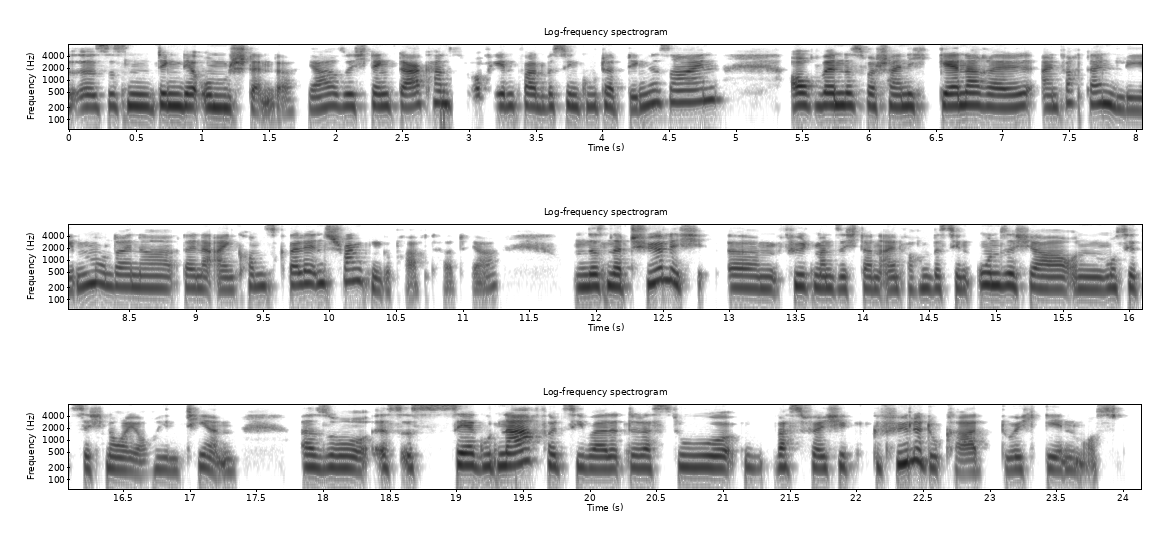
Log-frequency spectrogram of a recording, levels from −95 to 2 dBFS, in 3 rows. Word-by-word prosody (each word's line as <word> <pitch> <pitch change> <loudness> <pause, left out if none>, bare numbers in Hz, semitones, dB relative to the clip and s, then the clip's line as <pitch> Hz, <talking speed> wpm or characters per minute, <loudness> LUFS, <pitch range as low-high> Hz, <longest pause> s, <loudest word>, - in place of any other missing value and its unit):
äh, 210 0 -3
es 210 +1 -2
ist 225 +1 -4
'n 220 -2 +2
Ding 230 0 +5
der 215 -2 +3
Umstände, 205 -5 0
ja? 195 +3 -2
Also, 225 0 -2
ich 220 0 -3
denke, 225 -1 +2
da 215 +2 +6
kannst 260 -1 -3
du - - -35
auf - - -12
jeden 225 0 0
Fall 220 -2 +2
'n 200 - -7
bisschen 220 0 -2
guter 220 0 -3
Dinge 220 +7 -3
sein, 280 +3 +1 0.5
auch 235 0 +4
wenn 240 0 +8
das 235 +1 +1
wahrscheinlich 220 0 0
generell 225 -1 +5
einfach 210 +6 -4
dein 250 0 +2
Leben 190 +7 -2
und 240 - -3
deine 205 -2 -4
deine 200 -2 -3
Einkommensquelle 225 +6 -2
ins 260 +1 +1
Schwanken 295 +1 -2
gebracht - - -14
hat, - - -16
ja? - - -11 0.6
Und 215 +1 +1
das 220 +1 +3
natürlich, 255 - +2
ähm, 200 -3 -2
fühlt 220 -2 -1
man 195 -1 -1
sich 190 0 -5
dann 190 -2 -4
einfach 185 +1 -6
'n 200 - -3
bisschen 195 +1 -4
unsicher 225 -6 +1
und 190 -1 -3
muss 200 +1 -4
jetzt 205 - -4
sich 195 0 -5
neu 180 -6 -2
orientieren. 175 +1 -6 0.5
Also, 200 -3 -1
es - - -2
ist 205 -1 +1
sehr 235 -1 +7
gut 220 +2 -3
nachvollziehbar, 220 -6 +5
d 205 - -6
dass 200 -1 -2
du, 210 -2 0 0.3
was 210 -1 -1
welche 200 +2 -1
Gefühle 265 +8 +4
du 200 -2 -4
gerade 160 0 -3
durchgehen 185 +1 -6
musst. - - -8
215 Hz, 180 wpm, -23 LUFS, 195-230 Hz, 0.6 s, wenn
